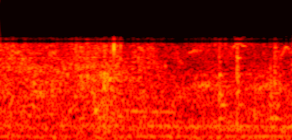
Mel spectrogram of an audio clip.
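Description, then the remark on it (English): Spring water from buckets pours steadily into a barrel for goats to drink, a continuous splashing, gurgling rush with no pauses, fairly quiet, with no voices. “We pour the water into a barrel for the goats to drink.”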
